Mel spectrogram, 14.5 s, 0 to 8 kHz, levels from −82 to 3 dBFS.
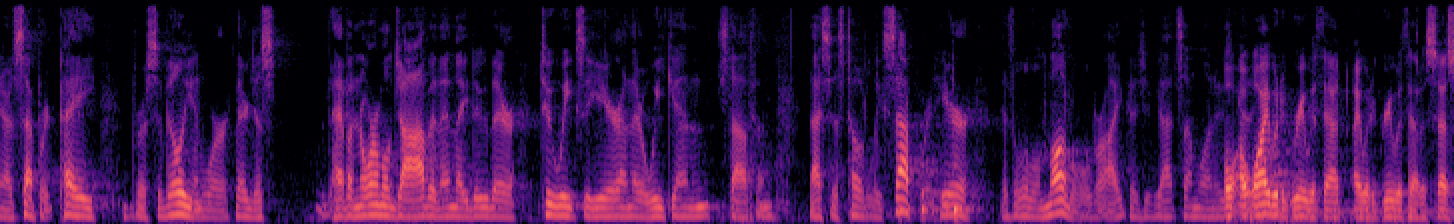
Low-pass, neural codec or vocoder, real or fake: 7.2 kHz; none; real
